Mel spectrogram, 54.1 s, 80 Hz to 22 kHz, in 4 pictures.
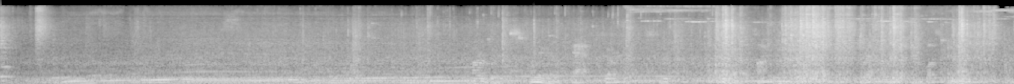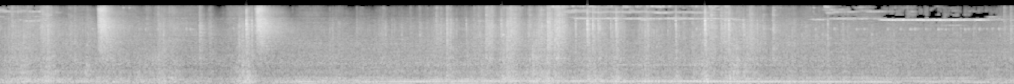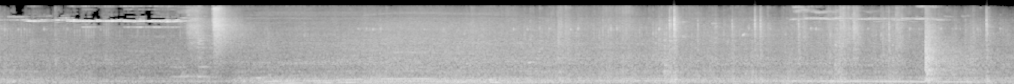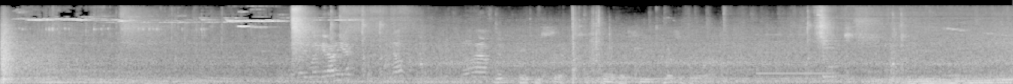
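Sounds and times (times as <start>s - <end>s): bus diesel engine: 0.0s - 54.0s
air brake hisses: 16.9s - 17.3s, 29.4s - 30.2s, 51.4s - 52.3s.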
